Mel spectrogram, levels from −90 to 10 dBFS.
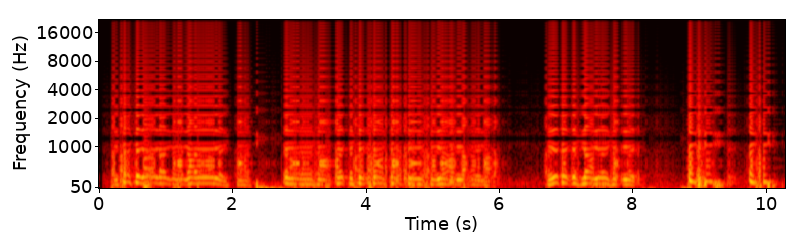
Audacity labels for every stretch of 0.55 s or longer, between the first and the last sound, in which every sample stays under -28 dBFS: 5.940000	6.700000	silence
8.020000	8.830000	silence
